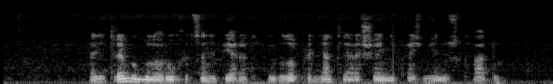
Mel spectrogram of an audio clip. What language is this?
Belarusian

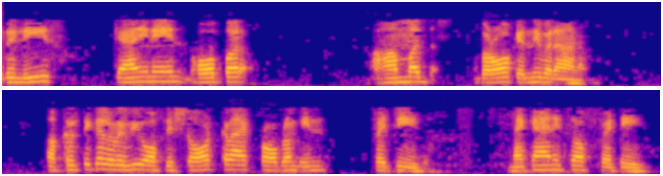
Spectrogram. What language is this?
Malayalam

